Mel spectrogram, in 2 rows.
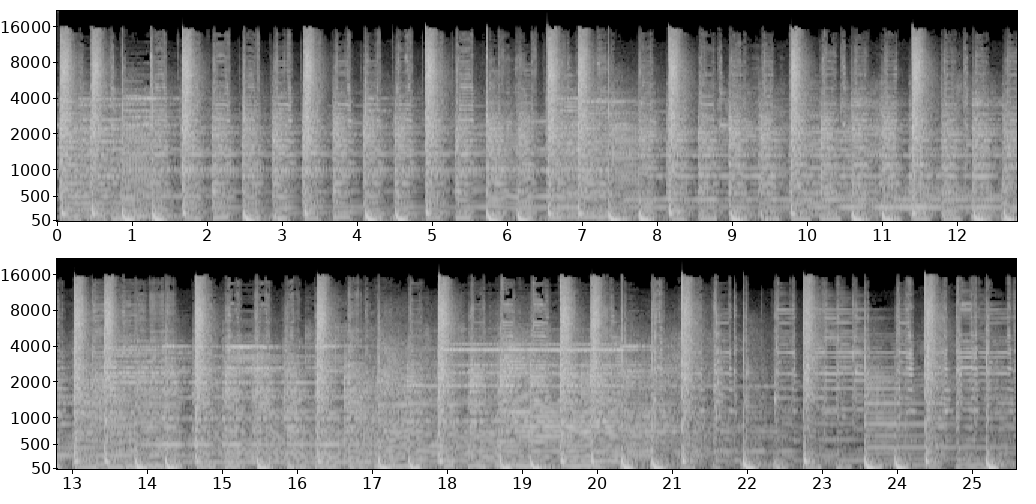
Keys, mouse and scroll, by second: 0.0-1.5 typing, 4.7 space, 4.8 click, 5.2 [, 8.8 space, 8.9 click, 9.2 ], 9.3 ], 9.4 ], 11.7 click, 12.1 ], 16.4 ], 16.5 ], 20.8 [, 20.9 [, 21.4 [, 22.6-23.0 typing, 22.7 click, 24.8 ], 24.9 ].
